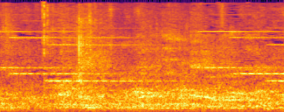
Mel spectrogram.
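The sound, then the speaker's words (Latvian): A parliament voting bell rings continuously for several seconds, called before deputies vote on a draft decision, a steady metallic, high-pitched ringing with a dense rattling texture and no pauses or talking over it. “Lūdzu zvanu.”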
